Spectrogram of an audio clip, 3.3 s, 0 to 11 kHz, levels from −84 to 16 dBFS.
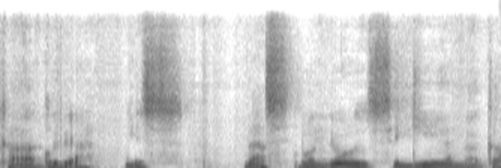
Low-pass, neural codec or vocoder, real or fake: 9.9 kHz; codec, 24 kHz, 1.5 kbps, HILCodec; fake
